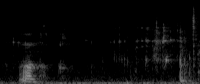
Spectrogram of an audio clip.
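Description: A man sipping a drink from a glass, with faint mouth and swallowing sounds, then a light knock near the end as the glass is set down on a tray.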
